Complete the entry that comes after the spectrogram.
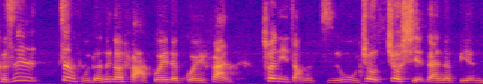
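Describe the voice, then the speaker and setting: This woman's voice is fairly high in pitch and moves at a moderate pace. Her pitch swings very widely. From Taiwan, Taoyuan. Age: 30s. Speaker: heart surgeon and city council candidate. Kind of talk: interview.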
